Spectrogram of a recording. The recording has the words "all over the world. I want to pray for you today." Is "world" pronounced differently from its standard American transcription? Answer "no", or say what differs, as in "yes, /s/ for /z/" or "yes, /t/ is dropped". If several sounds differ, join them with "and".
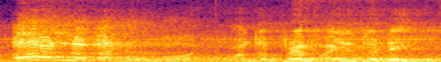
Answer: yes, /l/ is dropped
